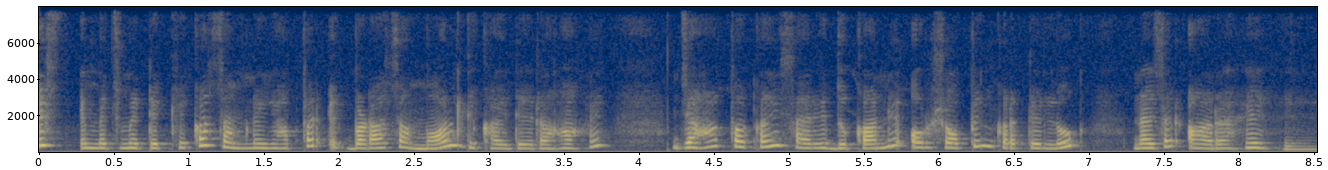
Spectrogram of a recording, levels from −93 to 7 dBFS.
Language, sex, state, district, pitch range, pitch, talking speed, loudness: Hindi, female, Rajasthan, Jaipur, 230-310 Hz, 245 Hz, 195 wpm, -20 LUFS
